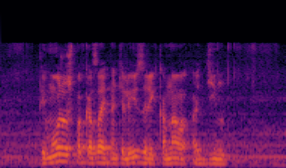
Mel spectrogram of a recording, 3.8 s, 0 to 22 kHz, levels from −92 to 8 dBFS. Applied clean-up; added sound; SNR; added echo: none; none; none; none.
